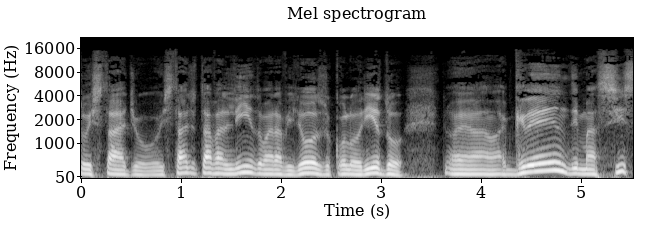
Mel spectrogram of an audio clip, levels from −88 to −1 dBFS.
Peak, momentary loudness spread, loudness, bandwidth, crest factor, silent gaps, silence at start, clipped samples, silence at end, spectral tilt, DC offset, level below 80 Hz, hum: 0 dBFS; 7 LU; -12 LUFS; 10.5 kHz; 12 dB; none; 0 s; under 0.1%; 0 s; -7.5 dB/octave; under 0.1%; -40 dBFS; none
